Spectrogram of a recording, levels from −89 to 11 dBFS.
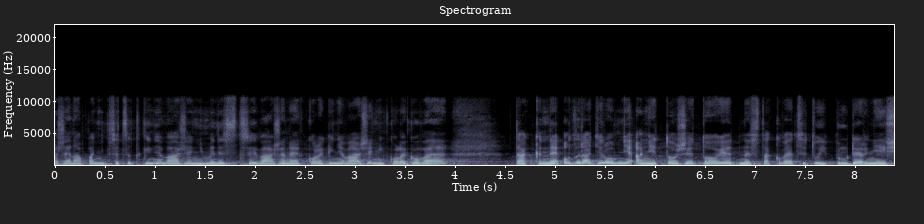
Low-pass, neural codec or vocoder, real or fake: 10.8 kHz; codec, 24 kHz, 3.1 kbps, DualCodec; fake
